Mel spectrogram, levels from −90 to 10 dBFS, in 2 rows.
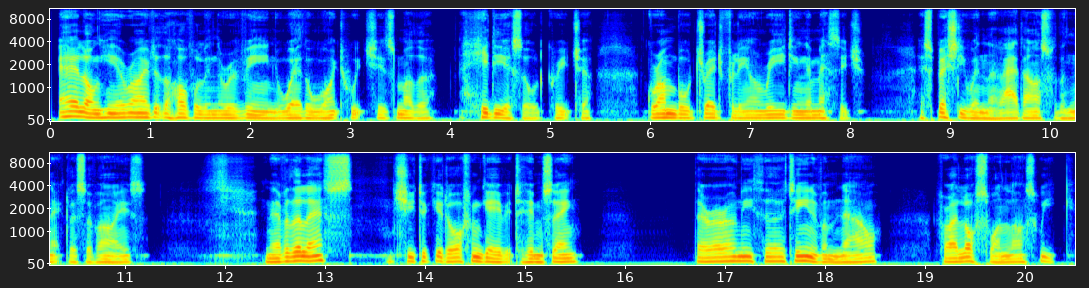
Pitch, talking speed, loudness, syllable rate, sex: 105 Hz, 170 wpm, -18 LUFS, 5.6 syllables/s, male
